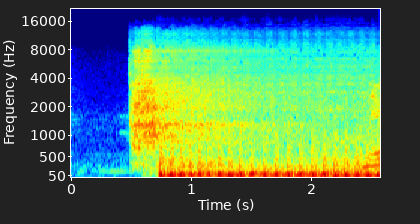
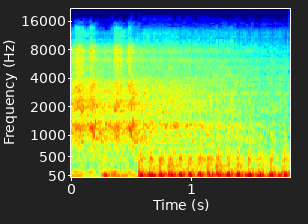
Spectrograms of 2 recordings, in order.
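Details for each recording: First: 1984 Yamaha YTM200 that sat for years, after carburetor cleaning, float reinstalled, new fuel lines and fresh fuel: it catches at once and settles into a steady, even single-cylinder putter with no misses. Normal running; it was a plugged carburetor. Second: 1984 Yamaha YTM200 that sat unused for a long time: it cranks, then catches into rough low thumping only on sprayed carb cleaner. Spark and compression are fine; the carburetor is not delivering fuel and needs cleaning.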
